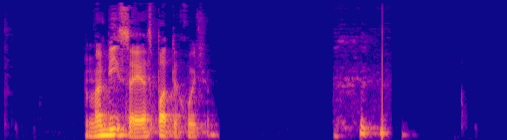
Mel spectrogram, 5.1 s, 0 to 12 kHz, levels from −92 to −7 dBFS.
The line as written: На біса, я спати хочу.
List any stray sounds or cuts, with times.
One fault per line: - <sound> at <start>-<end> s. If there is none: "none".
- laugh at 3.3-3.9 s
